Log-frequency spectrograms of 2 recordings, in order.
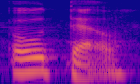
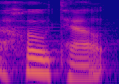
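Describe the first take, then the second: First: The h at the start is silent. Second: The h at the start is pronounced. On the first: The speaker calls it right. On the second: The speaker calls it wrong. "not hotel"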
